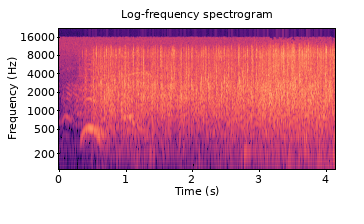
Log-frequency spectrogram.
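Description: Studio audience applause breaking out about a third of a second in, just after the song's last note dies away, with a couple of shouted cheers near the start, then steady clapping.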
